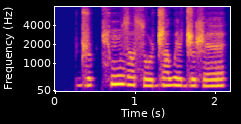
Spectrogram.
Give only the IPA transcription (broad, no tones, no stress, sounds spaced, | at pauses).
ɖ͡ʐ o ʈ t͡ɕʰ ũ z ʌ s o ɖ͡ʐ a w e ɖ͡ʐ ɯ ʂ ɛ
